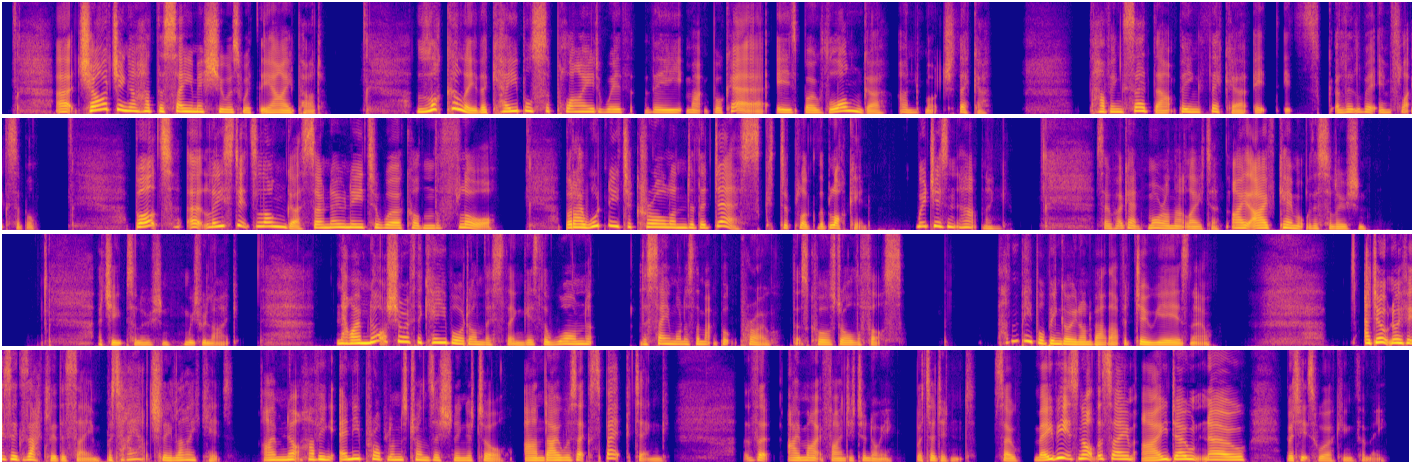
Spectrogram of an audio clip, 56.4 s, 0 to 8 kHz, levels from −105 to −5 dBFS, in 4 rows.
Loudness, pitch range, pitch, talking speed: -21 LUFS, 155-235 Hz, 185 Hz, 180 wpm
